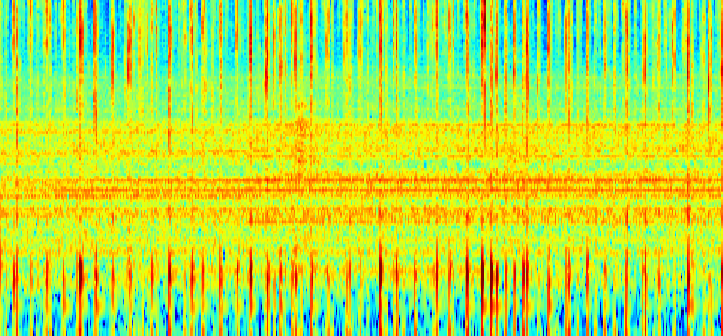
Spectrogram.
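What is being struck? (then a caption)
Hardcover book with paper jacket. Fingertips tap quickly and irregularly on the front cover of a Star Wars hardcover book with a paper jacket, held in both hands close to a microphone. The taps are dull, low-heavy thumps that die away almost instantly, with soft papery rustle between them.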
